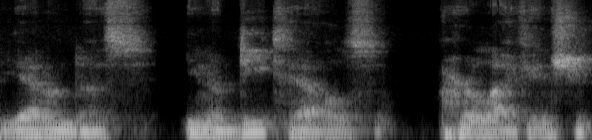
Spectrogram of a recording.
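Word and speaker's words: Gerontius: We actually know because her biographer, her priest, I think we pronounce it Yerundas, details her life.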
